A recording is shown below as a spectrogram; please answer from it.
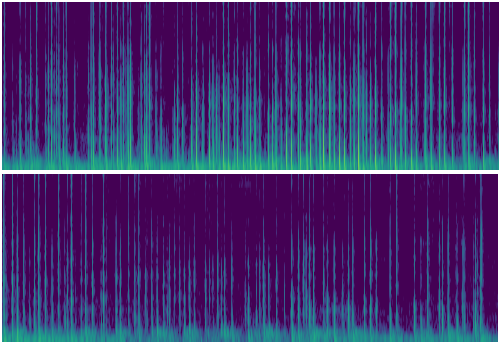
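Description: Long nails on both hands tap rapidly across a thin, hollow-backed black folding faux leather iPad cover lying flat. The taps are dense, irregular, dull and low-heavy with very little ring. They build to their loudest around the middle, then soften into a lighter patter.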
